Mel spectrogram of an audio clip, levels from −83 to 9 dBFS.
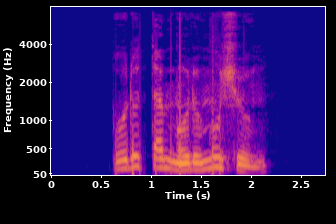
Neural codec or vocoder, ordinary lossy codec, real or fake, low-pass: none; AAC, 32 kbps; real; 7.2 kHz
